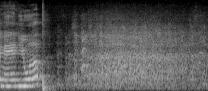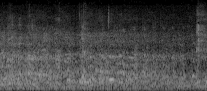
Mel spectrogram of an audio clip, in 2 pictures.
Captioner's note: audience laughing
